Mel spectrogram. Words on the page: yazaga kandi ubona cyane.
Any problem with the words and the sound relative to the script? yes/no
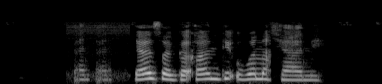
yes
